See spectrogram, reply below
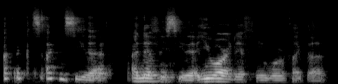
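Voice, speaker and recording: Husky chatty podcast host man. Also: medium pitch, rapid-fire, warm tone, low-quality recording. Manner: chatty, hesitant, with restarts and apologies. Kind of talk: casual interview.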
